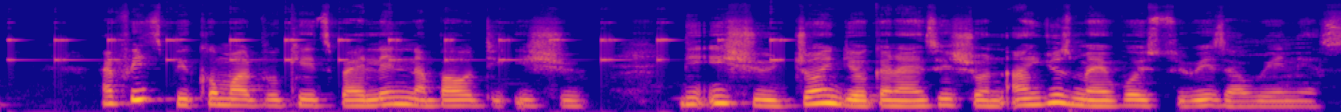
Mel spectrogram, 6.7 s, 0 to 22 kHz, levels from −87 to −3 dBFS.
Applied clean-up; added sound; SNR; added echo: none; Glass; 16 dB; none.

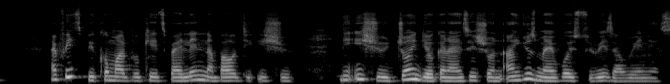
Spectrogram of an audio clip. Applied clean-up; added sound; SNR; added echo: none; none; none; none.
